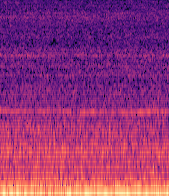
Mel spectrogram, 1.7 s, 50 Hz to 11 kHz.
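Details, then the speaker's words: 2001 Chevrolet Corvette C5 convertible, 5.7L LS1 V8, 49,326 miles, heard at the open engine bay: smooth, steady low V8 idle with even loudness and no knocks, ticks or misses; normal healthy idle. "There it is. That LS1 5.7 L power. Sounds good."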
